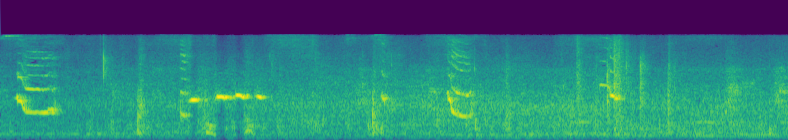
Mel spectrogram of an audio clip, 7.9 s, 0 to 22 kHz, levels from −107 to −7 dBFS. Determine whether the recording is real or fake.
real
